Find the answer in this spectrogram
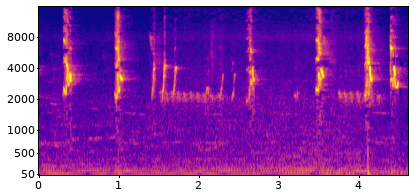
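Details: Black-winged myna in fighting mode, singing a rolling song. Loud harsh screeches alternate with a thin run of short whistled notes and a low steady hum.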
